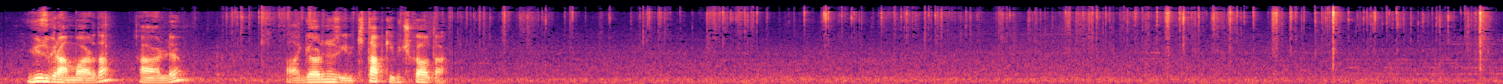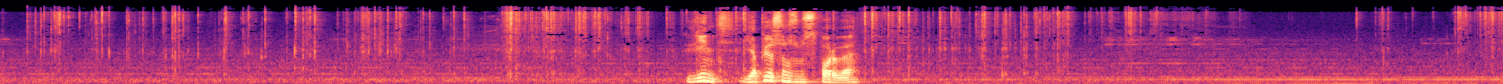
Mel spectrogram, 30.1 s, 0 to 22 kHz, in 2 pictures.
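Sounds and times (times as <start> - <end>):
foil wrapper crinkling: 8.2 - 22.6, 23.3 - 26.8.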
